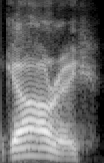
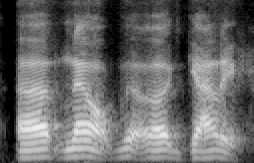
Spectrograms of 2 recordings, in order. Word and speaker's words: Galish: Now, what is the problem with Konstantin Garish? Galish, I should say. I keep getting his name wrong.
